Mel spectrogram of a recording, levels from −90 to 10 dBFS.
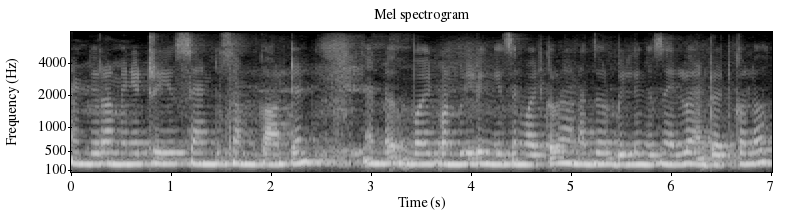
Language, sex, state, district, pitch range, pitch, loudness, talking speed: English, female, Chandigarh, Chandigarh, 225-235 Hz, 230 Hz, -13 LUFS, 205 wpm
